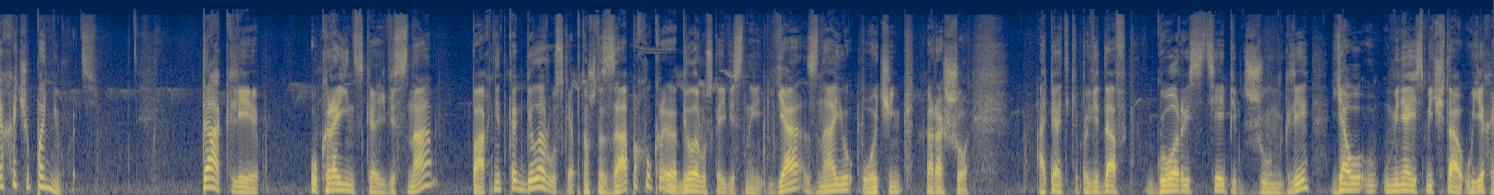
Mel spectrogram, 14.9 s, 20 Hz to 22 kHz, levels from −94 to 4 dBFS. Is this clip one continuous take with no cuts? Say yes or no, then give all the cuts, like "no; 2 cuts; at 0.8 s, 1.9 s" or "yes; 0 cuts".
no; 2 cuts; at 10.3 s, 12.4 s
